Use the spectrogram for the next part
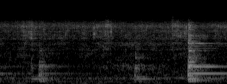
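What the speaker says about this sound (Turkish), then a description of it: "Az bir şey şehriye döküyorum. Ve kavurmaya başlıyorum." Orzo-shaped vermicelli toasts in a pan for a pilaf, giving a constant soft sizzling hiss broken by a few gentle scraping stirs of a spoon, close by and with no talking.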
